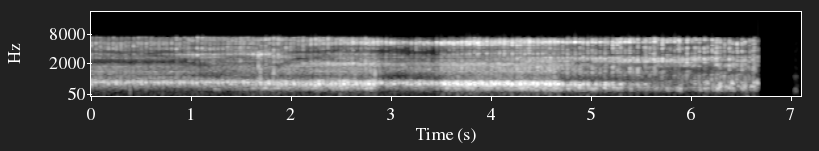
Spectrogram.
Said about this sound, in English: That sound clip was just amazing because the 409 Chevy engine will always sound amazing no matter what.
